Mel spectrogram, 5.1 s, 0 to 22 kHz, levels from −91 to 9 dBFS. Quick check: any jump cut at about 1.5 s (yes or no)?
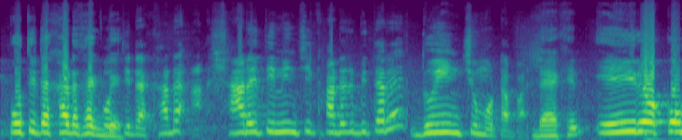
no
